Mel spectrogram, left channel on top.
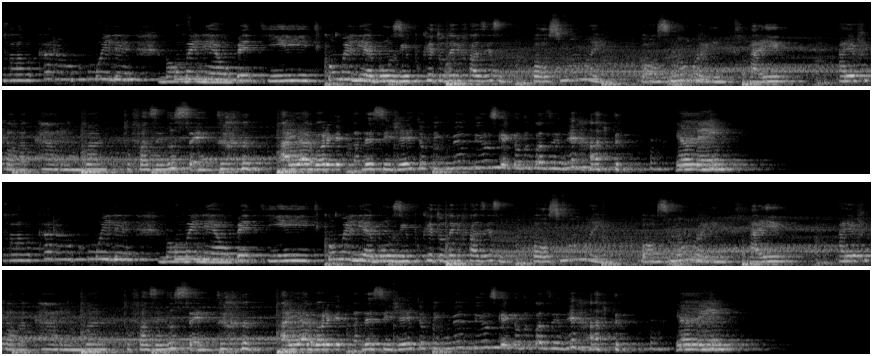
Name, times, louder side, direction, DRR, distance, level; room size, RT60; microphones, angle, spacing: voice 1, 0.0-6.1 6.4-7.9 8.4-14.9 15.5-15.9, left 1 dB, ahead, -2 dB, 2.2 m, -27 dB
voice 2, 1.6-2.4 6.3-7.7 11.5-11.8 15.2-15.9, left 1 dB, 30° left, 1 dB, 1.9 m, -29 dB
sound 1, 3.2-13.2, left 1 dB, 25° right, 4.7 m, -34 dB
sound 2, 4.9-11.5, equal, 60° right, 4.5 m, -40 dB
14.0 x 10.5 x 8.1 m, 0.89 s
head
